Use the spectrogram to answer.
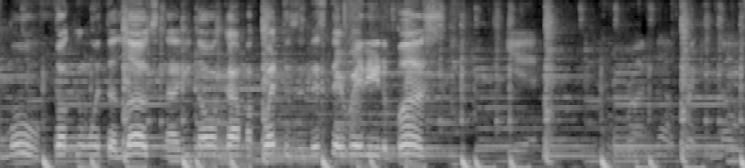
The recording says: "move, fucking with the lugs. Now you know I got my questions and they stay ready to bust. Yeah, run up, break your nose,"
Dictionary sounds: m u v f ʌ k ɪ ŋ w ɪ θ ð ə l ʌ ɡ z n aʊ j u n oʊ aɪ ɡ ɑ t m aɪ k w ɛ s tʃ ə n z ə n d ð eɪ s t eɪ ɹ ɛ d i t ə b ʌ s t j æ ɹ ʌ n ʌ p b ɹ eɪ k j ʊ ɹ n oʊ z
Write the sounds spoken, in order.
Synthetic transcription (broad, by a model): m u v f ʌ k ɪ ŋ w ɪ ð ə l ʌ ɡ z n aʊ j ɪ n oʊ aɪ ɡ ɑ t m aɪ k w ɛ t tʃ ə z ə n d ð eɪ s t eɪ ɹ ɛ d i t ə b ʌ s j æ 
